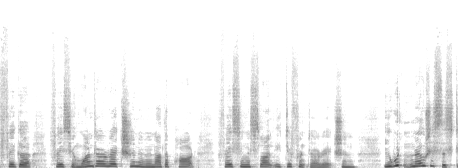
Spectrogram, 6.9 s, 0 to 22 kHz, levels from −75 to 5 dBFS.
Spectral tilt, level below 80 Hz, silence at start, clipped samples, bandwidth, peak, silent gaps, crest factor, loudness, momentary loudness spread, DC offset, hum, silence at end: -4 dB/octave; -74 dBFS; 0 s; under 0.1%; 17.5 kHz; -12 dBFS; none; 18 dB; -30 LUFS; 9 LU; under 0.1%; none; 0 s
